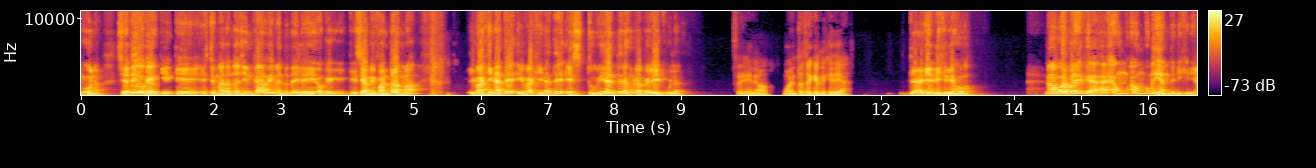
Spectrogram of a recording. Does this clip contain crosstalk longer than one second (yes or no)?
no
